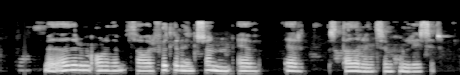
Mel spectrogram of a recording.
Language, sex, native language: Icelandic, male, Icelandic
